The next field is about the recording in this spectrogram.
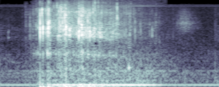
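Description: A crisp crunch as someone bites into walnut baklava layered with phyllo pastry. One brief burst of crackly texture, fairly faint, sits over a low steady hum.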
